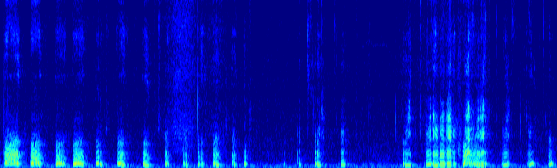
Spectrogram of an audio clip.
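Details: Pet meerkat at home, thrilled by an animal jelly treat, utters a quick series of short, clipped calls, about two per second, pausing briefly, then a louder rougher burst; human laughter follows.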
